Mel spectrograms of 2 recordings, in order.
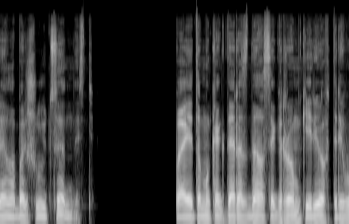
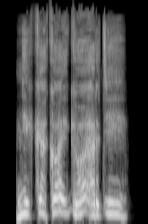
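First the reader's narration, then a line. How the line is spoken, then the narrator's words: Hoarse but clear. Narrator (Russian): Все еще хрипло, но достаточно четко произнес он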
